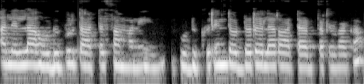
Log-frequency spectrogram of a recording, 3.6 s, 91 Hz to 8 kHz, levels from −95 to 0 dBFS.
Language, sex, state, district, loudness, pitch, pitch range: Kannada, female, Karnataka, Gulbarga, -14 LUFS, 240 Hz, 230-250 Hz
